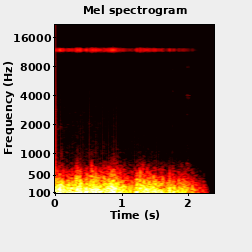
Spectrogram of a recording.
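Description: Wind buffeting the camera microphone of a paraglider pilot in flight: a low, uneven rush that fades out toward the end.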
